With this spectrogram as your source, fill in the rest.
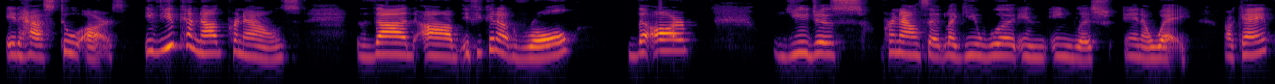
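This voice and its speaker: A woman teaching Spanish pronunciation, patiently modeling sounds for students to repeat. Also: a little high. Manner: slow and patient, drawing out sounds for repetition. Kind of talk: pronunciation lesson.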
